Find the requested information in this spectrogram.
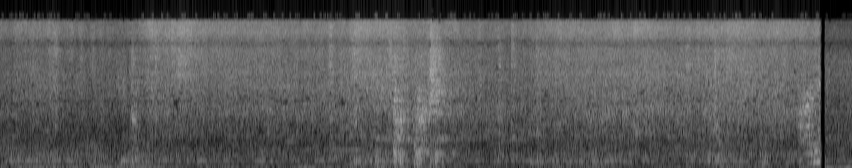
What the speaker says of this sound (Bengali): এখন আলু দিয়ে ভাজবো আর মাংস দিয়ে দেবো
